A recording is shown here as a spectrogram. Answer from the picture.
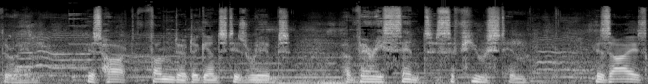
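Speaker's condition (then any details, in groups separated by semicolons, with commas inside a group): No condition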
